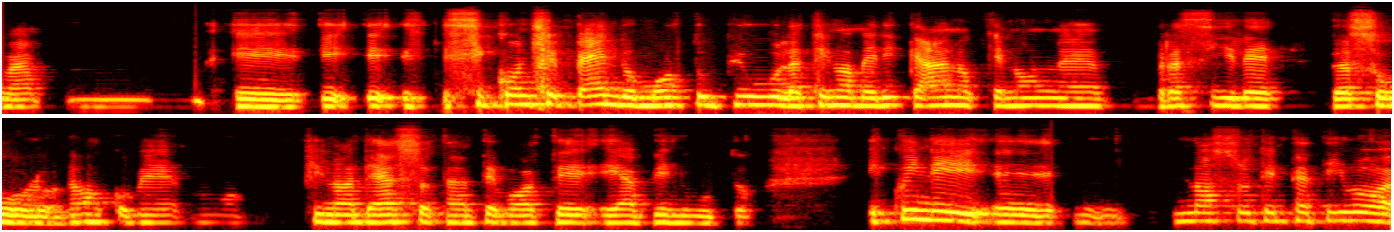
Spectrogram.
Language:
Italian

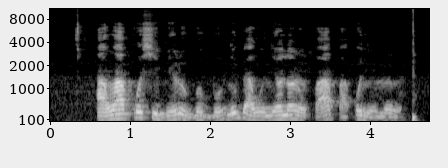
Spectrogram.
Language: Yoruba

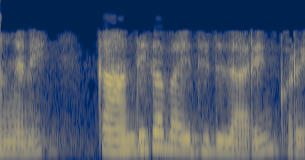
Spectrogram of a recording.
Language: Malayalam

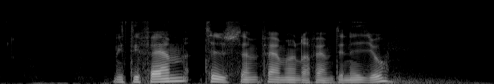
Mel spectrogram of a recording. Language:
Swedish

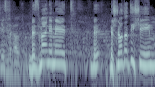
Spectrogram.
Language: Hebrew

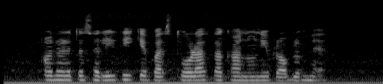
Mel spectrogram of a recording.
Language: Urdu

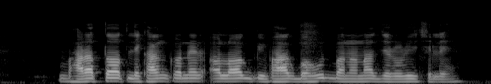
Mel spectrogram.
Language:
Magahi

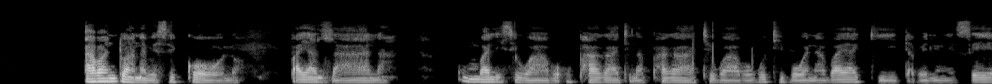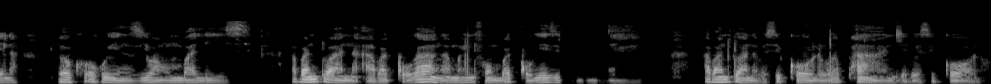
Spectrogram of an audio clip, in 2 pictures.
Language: North Ndebele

